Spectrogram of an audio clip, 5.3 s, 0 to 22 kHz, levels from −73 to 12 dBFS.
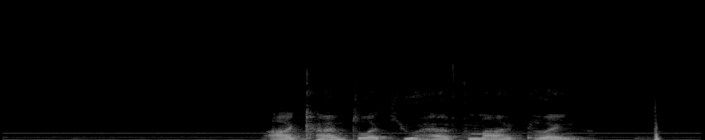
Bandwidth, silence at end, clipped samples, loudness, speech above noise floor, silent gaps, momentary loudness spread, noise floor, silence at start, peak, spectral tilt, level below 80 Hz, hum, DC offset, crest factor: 11.5 kHz; 0.3 s; under 0.1%; -29 LUFS; 30 dB; none; 9 LU; -58 dBFS; 2 s; -10 dBFS; -9 dB/octave; -62 dBFS; none; under 0.1%; 22 dB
